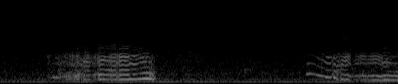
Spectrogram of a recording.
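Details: Stewie, a Persian cat asleep and dreaming, lets out two drawn-out wavering moans, the first rising at its end, with a quiet gap between them against a constant low hum.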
